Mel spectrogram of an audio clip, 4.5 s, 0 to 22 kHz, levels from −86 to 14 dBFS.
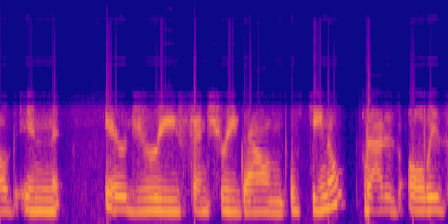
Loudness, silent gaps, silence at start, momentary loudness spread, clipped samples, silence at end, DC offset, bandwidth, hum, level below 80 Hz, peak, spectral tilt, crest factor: -16 LUFS; none; 0 s; 6 LU; under 0.1%; 0.05 s; under 0.1%; 5.8 kHz; none; -58 dBFS; -2 dBFS; -7.5 dB/octave; 14 dB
